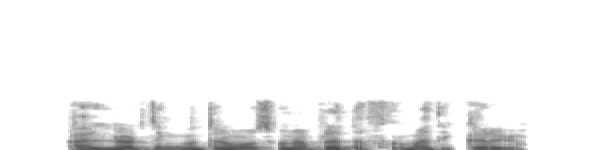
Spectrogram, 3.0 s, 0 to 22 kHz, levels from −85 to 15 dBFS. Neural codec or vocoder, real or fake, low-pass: none; real; 7.2 kHz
